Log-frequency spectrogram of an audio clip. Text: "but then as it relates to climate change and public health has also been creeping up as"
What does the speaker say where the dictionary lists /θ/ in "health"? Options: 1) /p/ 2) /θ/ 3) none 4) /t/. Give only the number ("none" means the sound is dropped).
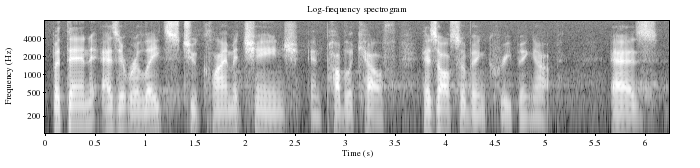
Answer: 2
